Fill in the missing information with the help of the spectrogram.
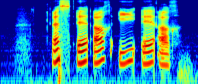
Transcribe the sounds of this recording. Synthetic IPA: ɛseːʔæʁiːʔeːʔæ̰ʁ

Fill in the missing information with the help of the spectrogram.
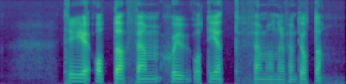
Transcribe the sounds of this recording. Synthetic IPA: t̪ʰɾeːʔɔt̪ːafɛmɧʉ̟ːʔɔt̪ːɪɛt̪ːfɛmhɵnd̪ɾafɛmt̪ɪɔt̪ːa

